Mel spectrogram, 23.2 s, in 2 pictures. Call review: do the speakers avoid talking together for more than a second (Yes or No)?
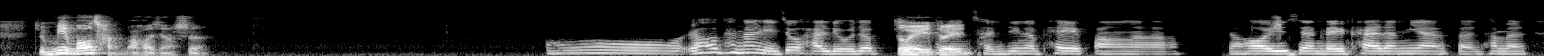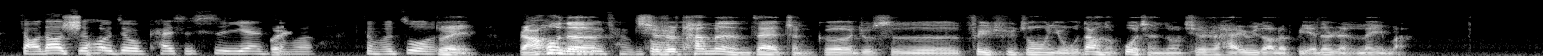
No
